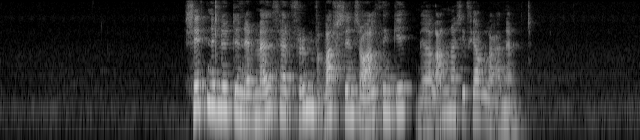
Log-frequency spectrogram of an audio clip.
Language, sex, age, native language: Icelandic, female, 70-79, Icelandic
